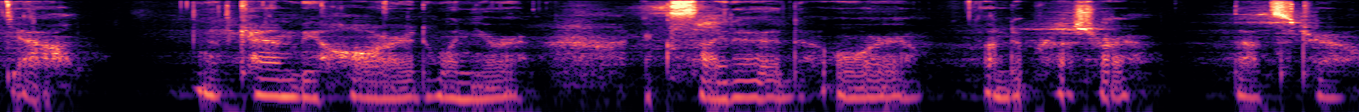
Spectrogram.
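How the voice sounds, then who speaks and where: A woman whispering softly and reassuringly in an ASMR roleplay as a calm, caring vampire doctor, close to the microphone. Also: medium pitch, slow, vocal fry, husky. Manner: soft whispering, gentle and reassuring.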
